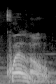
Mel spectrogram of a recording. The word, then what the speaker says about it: Coelho: How do you go about pronouncing his name? Paulo Coelho.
